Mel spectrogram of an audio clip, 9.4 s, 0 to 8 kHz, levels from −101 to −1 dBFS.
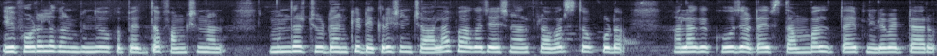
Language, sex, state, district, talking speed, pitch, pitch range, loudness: Telugu, female, Andhra Pradesh, Sri Satya Sai, 140 wpm, 235 Hz, 225-245 Hz, -15 LUFS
